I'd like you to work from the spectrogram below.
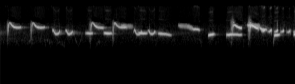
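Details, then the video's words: Great tit uttering a varied run of high, clear whistled notes, some slurred downward and some flat, clustered in quick pairs, ending with a fast trill-like sequence. "great tit koolmees"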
